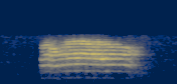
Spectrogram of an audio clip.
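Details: Drawn-out meow from Katy, a talking house cat greeting after waking, holding a level, strongly harmonic tone for over a second, with a person's voice asking questions before and after.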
